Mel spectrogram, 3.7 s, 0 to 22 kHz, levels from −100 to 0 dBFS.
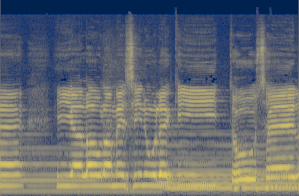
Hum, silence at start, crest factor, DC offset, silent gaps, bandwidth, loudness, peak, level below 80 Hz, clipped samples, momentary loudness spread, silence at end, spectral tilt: none; 0 s; 14 dB; under 0.1%; none; 16 kHz; -18 LUFS; -4 dBFS; -64 dBFS; under 0.1%; 7 LU; 0 s; -4 dB/octave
